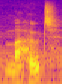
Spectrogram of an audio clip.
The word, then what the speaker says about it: Mahout: The granddaddy of machine learning platforms is Apache Mahout, or Mahout. Again, I guess there's a little bit of debate on how to pronounce that.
